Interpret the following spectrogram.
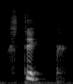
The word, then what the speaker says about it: stick: 자, CK는 하나만 발음을 했죠. 자, 스 하시고 tick, stick, stick 이렇게 발음을 하십니다.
